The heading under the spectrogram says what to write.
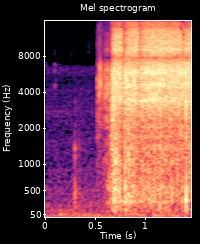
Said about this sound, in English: Who's slurping ramen there?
